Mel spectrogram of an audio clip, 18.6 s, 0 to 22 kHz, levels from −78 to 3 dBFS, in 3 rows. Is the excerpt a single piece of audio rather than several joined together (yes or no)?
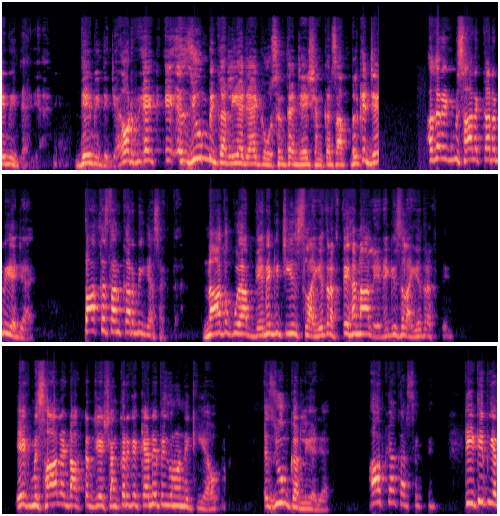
no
